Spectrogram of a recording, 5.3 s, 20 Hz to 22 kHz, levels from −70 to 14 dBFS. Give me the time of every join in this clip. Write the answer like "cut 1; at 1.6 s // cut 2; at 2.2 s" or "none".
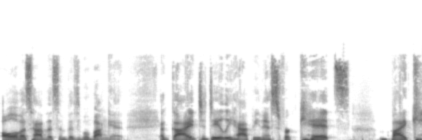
cut 1; at 2.0 s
